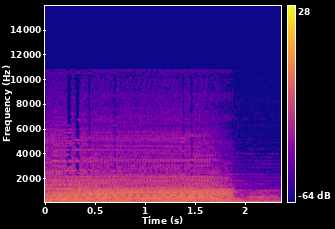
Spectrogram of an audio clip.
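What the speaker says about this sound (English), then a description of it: "It was only when they heard his deep whistle of thanks that Theodore and Emily turned for home." A deep tugboat whistle sounds out on the ocean, one long sustained rich-toned blast that cuts off near the end.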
